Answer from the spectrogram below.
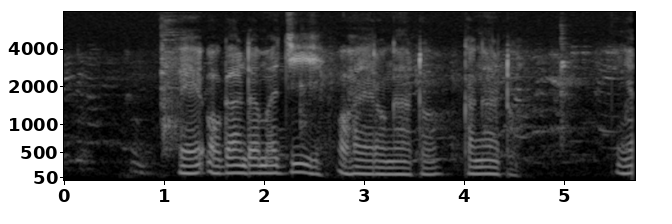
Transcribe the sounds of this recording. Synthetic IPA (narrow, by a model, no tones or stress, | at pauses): ɛɔɡandamad͡ʒiɔɦaɾɔŋatɔkaŋatɔ | iɲ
